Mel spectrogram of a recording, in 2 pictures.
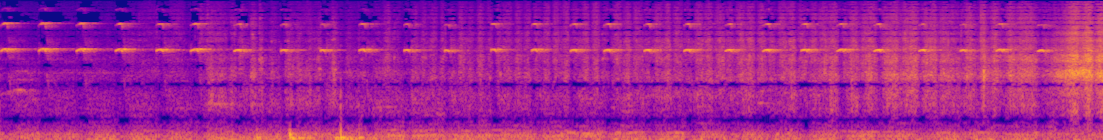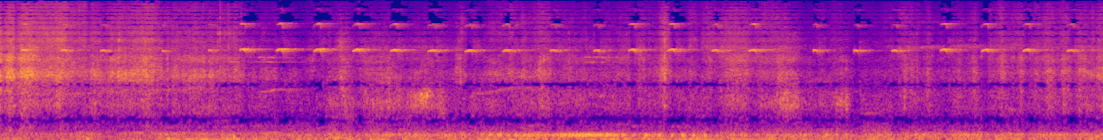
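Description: A bird chirps one short high note over and over, about twice a second, at an unchanging pitch. About halfway through, a brief rushing hiss of dry powder being poured into a plastic dish.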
